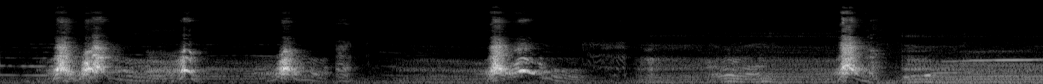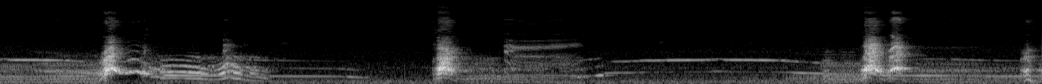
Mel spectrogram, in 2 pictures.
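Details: Pups answer a dog howl challenge with sharp barks at irregular intervals, broken by wavering, rising and falling howls between them.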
